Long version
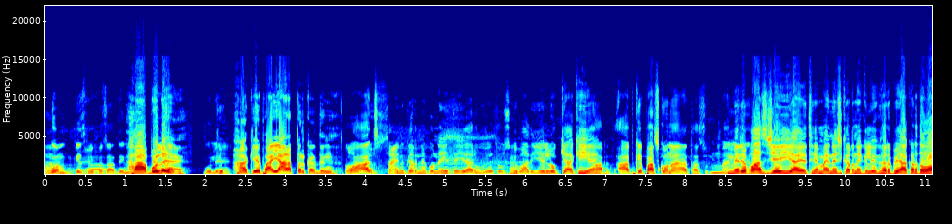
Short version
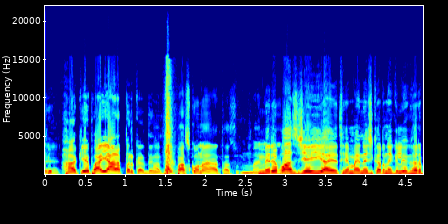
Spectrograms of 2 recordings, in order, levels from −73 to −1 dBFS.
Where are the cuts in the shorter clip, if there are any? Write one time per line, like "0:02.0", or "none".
0:01.5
